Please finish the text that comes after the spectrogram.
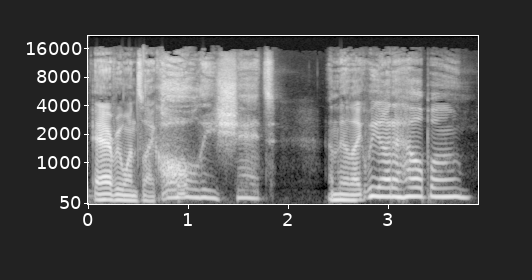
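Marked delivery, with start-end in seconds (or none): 0.7-1.9 slow, higher awed holy shit; stunned gasp. Acted. Crowd watching the player get smashed, stunned. 2.8-3.8 high, urgent alarm; alarmed crowd. Acted. Onlookers rushing to the fallen player, alarmed.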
